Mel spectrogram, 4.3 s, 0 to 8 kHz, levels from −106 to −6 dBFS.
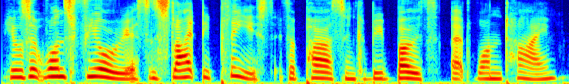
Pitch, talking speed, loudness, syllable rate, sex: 225 Hz, 240 wpm, -18 LUFS, 5.4 syllables/s, female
